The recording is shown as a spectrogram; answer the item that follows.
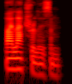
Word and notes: bilateralism: British English

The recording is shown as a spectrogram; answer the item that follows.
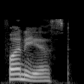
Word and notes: funniest: British English

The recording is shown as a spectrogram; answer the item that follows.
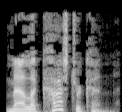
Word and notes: malacostracan: British English

